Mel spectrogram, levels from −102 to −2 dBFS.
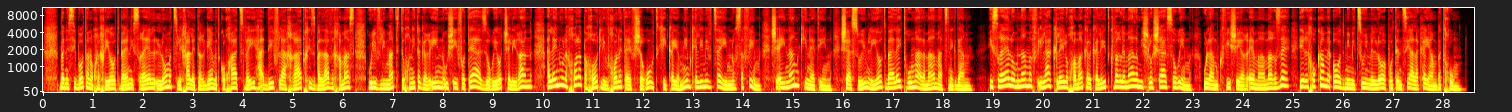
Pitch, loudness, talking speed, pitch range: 175 Hz, -22 LUFS, 130 wpm, 150-210 Hz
